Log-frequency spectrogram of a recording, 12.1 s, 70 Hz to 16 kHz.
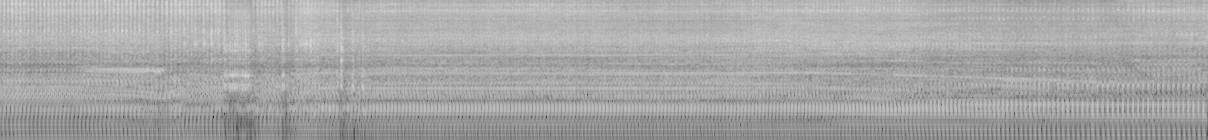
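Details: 1994 Troy-Bilt 34044 33-inch mulching walk-behind mower with Briggs & Stratton engine: a hard run with a fast, hard clatter, heaviest early on, because the two blades are mistimed, likely after a blade change, and hit each other.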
